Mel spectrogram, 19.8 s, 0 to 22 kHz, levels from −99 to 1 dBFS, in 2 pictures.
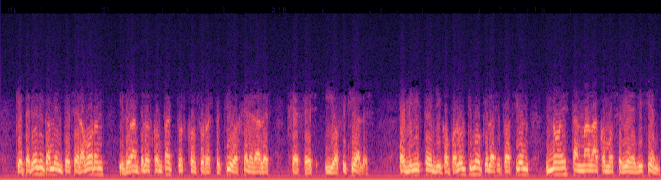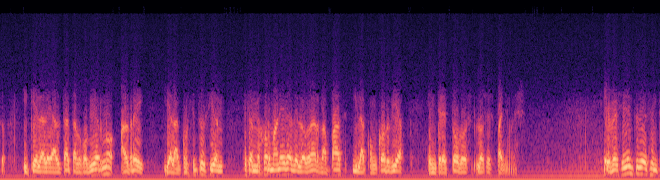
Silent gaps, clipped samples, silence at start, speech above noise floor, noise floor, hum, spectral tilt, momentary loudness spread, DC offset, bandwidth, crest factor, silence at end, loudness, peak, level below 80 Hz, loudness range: none; under 0.1%; 0.05 s; 21 dB; -36 dBFS; none; -11 dB/octave; 6 LU; 2%; 3.3 kHz; 12 dB; 0 s; -15 LUFS; -4 dBFS; -56 dBFS; 3 LU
